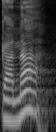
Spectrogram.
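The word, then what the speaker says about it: קנא: Es la palabra hebrea caná, como una cana, pero con acento en la A.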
